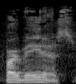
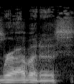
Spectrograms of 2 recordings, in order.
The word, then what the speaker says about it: Barbados: I have a Facebook friend or acquaintance or whatever that like lives in Barbados or Barbados. And Barbados. Barbados. That's how they pronounce it, actually.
